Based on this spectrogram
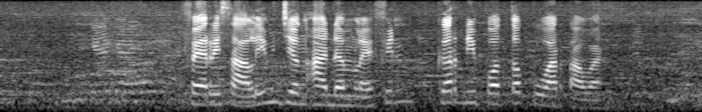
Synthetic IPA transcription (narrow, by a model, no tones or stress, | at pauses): fɛɾisalɪmd͡ʒɨŋadamlɛfɪn | kɨrdipɔt̪ɔkuwart̪awan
